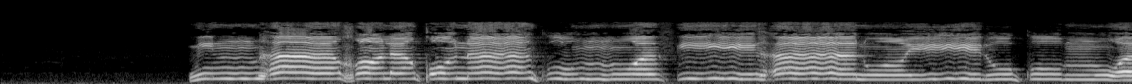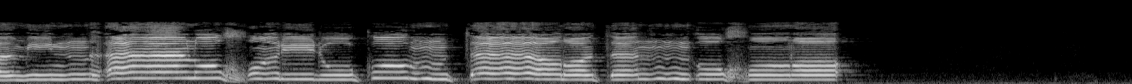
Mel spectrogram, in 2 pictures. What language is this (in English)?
Arabic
